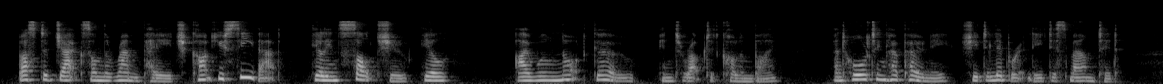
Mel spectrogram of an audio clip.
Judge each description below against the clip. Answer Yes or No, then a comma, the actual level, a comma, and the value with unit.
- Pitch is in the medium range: Yes, medium, 180 Hz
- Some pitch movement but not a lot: Yes, average, 5.0 semitones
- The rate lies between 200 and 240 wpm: No, average, 140 wpm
